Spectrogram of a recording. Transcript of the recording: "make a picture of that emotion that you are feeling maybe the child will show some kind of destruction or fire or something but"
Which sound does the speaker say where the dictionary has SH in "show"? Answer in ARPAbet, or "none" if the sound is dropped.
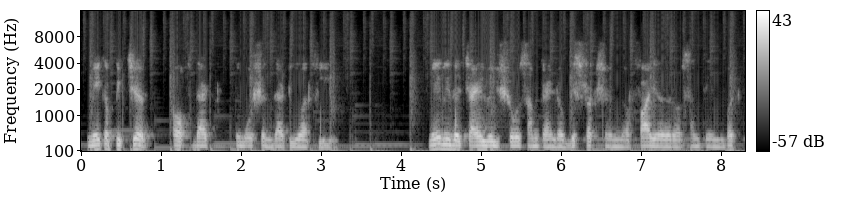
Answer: SH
